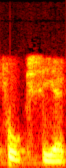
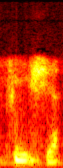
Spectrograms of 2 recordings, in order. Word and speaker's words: fuchsia: I say fuchsia because that's how you're supposed to pronounce it, not fuchsia.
